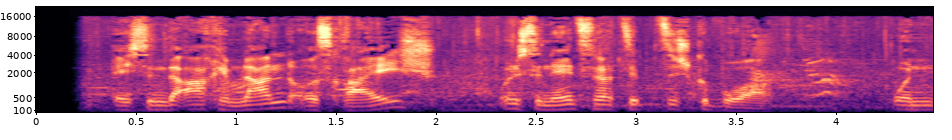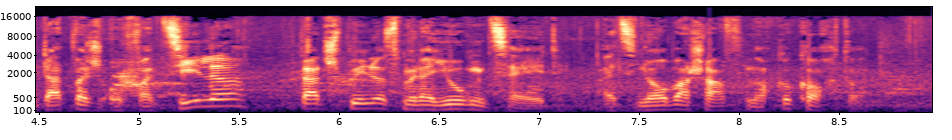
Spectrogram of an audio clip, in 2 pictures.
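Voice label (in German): stellt sich vor, O-Ton Hunsrück; Reich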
